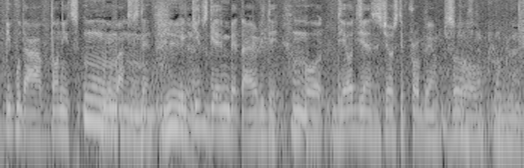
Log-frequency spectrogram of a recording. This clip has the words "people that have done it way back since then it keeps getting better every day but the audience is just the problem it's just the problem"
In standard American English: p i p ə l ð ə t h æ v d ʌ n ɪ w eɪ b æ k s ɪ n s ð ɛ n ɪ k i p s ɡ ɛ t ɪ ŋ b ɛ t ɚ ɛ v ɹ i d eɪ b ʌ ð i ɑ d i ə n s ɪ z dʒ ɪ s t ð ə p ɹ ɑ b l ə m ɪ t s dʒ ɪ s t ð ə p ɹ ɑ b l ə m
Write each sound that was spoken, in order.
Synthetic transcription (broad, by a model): p i p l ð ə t h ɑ v d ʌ n ɪ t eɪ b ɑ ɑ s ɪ s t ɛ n ɪ k i p s ɡ ɛ t ɪ ŋ b ɛ t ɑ ɛ v ɹ i d eɪ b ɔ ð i ɑ d i ə n s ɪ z dʒ ɪ s t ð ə p ɹ ɑ b l ə m s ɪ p ɹ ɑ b l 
